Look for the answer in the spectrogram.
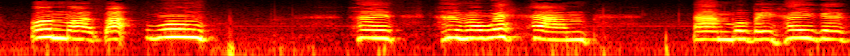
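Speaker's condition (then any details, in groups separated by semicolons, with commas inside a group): Cerebral palsy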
